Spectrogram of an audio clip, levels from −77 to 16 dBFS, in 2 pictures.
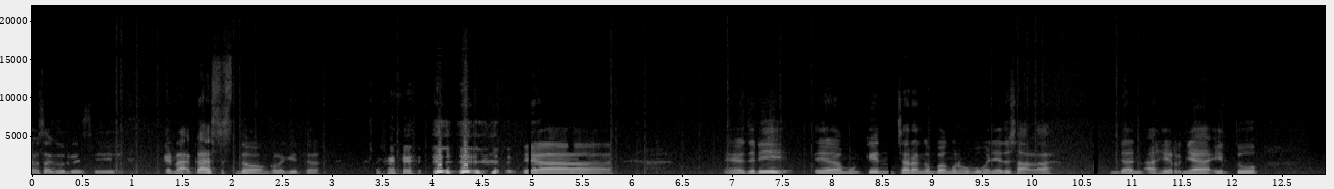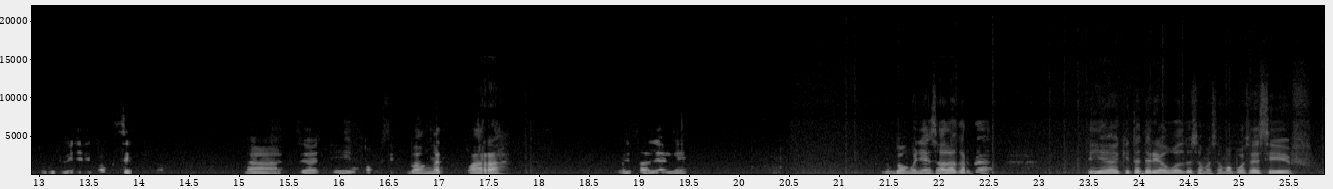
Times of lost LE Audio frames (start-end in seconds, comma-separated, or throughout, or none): none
